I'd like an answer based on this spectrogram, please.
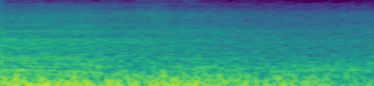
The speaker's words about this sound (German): So, wir überholen eine mutige Radfahrerin. Wir wechseln die Seite und geben Gas.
